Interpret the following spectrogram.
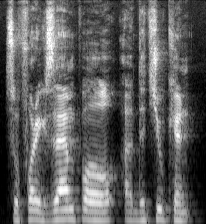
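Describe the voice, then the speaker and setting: A man's voice: fairly high pitch, little pitch movement, moderate pace, darkish tone. Chatty man streaming from home. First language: Croatian. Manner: hesitant, chatty, many fillers and restarts while tinkering. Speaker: livestream host. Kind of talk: casual livestream chat, answering viewer comments.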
